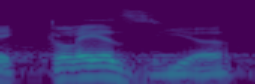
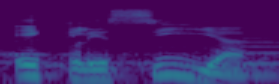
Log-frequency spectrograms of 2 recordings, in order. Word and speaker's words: ekklesia: né, falar eclésia, mas a palavra no grego se pronuncia eclesia, mas cabe eclésia, não tem problema, porque está na nossa língua também a forma de transliteração.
